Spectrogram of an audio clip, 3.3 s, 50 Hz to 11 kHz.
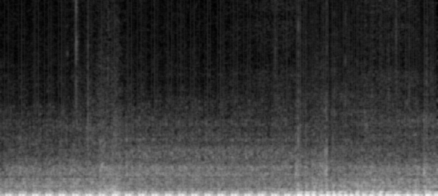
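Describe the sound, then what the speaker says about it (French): A 2019 Honda CB500F twin-cylinder motorcycle engine runs close by with a rapid, pulsing low thrum, steady throughout with slight rise near the end. "Le bruit, c'est un bruit de petit bi"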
